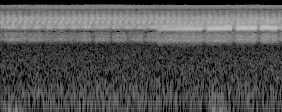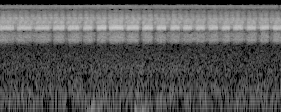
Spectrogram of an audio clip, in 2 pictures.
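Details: Cicada chorus in a natural setting, a hissing high drone that grows louder after a couple of seconds and settles into regular throbbing pulses, roughly two or three each second.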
